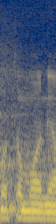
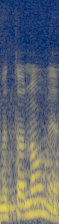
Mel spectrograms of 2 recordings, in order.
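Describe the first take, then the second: First: The consonants are swapped: o-to-mo-ni-a. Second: The consonants are in order: o-to-no-mi-a. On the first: The speaker calls it wrong. "לא אומרים אוטומוניה" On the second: The speaker calls it right. "אומרים אוטונומיה"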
